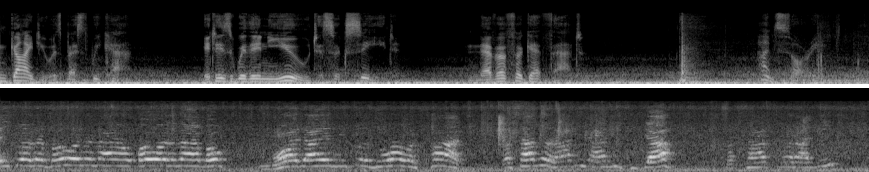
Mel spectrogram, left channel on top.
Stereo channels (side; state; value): both; different; correlation 0.00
